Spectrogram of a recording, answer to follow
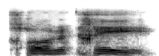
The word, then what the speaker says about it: Jorge: And she said, Jorge, Jorge. So I said, what is that? Jorge is John, but George. But how is it that J and G are both being pronounced as H and H?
